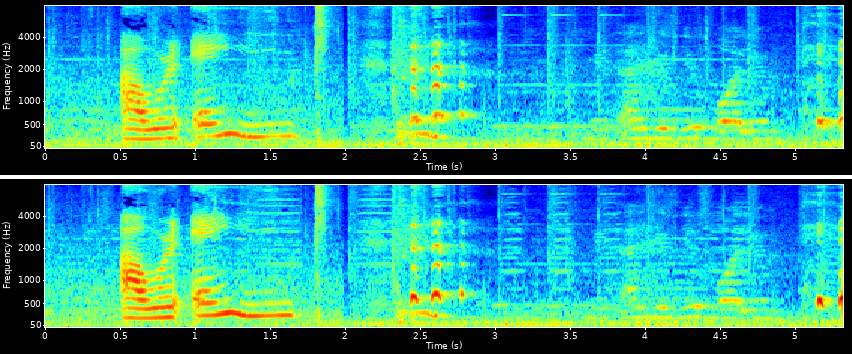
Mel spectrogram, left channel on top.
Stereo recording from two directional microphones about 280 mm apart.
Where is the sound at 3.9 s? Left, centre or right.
Centre.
